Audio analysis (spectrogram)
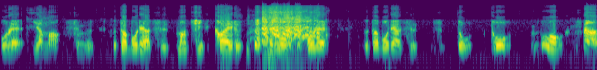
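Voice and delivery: halting, broken monster-like voice in fragments. Doing an impression that listeners call a monster, in a broken monster-like voice. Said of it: "モノマネじゃねえんじゃねえの、化け物なんじゃねえの".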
